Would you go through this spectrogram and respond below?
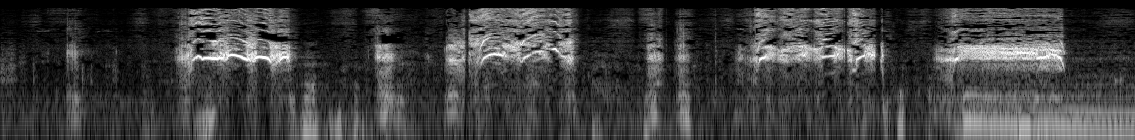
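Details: Wild boar piglet squealing: four loud, shrill, wavering squeals of about one second each, separated by short quiet gaps. The final squeal is steadier and flatter, followed by a faint low hum.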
